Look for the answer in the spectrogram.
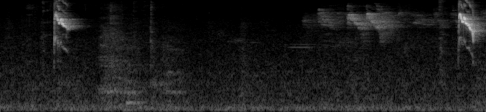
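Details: Caged white-eye calling: a sharp high chirp, a short thin warbled phrase later, and another loud piercing chirp at the close, separated by quiet stretches.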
